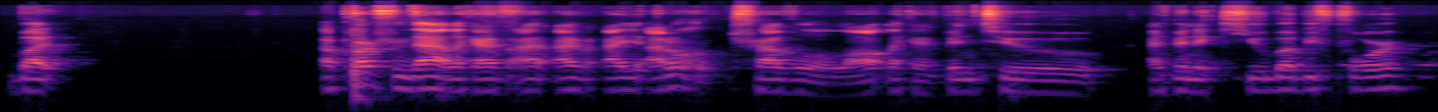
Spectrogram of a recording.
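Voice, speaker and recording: A man's voice: medium pitch, fairly even intonation, moderate pace. A young man from Finland, a guest in a casual chat, rambling with many fillers and swearing. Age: young adult.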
